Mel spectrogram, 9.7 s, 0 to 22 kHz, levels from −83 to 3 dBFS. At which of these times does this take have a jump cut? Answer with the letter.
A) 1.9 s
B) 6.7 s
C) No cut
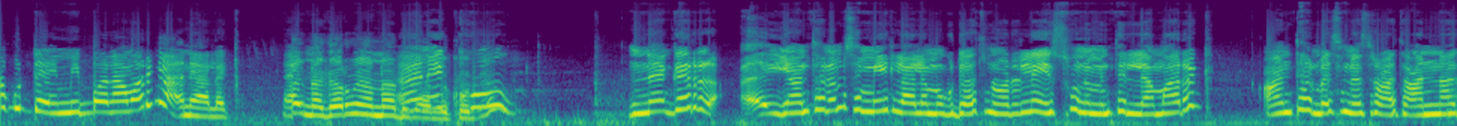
A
